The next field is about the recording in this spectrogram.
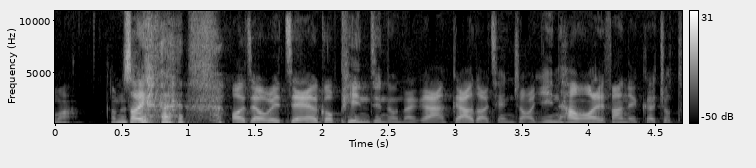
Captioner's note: laughs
